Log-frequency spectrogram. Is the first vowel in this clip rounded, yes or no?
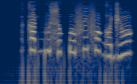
no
